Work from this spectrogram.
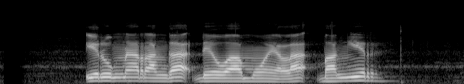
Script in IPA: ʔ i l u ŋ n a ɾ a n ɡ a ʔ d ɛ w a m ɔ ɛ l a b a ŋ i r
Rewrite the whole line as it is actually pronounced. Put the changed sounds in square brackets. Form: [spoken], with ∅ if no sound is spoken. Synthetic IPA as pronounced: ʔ i [ɾ] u ŋ n a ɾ a [ŋ] ɡ a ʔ d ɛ w a m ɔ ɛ l a b a ŋ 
